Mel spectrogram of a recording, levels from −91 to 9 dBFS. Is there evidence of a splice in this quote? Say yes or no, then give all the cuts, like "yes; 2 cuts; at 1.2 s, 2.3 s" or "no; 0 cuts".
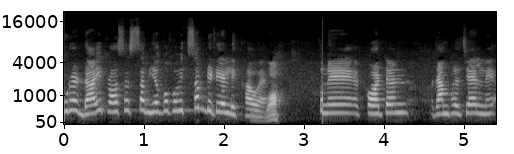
yes; 1 cut; at 3.2 s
